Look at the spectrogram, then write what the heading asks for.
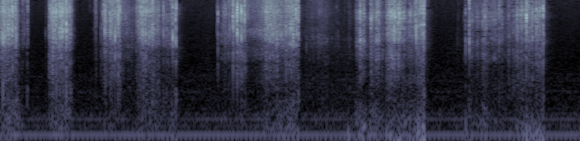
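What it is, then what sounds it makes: Cellulose kitchen sponge scraped with a blade. A metal double-edge razor blade scratches the yellow cellulose foam of a hand-sized, dry kitchen sponge with a green scrub layer. Repeated bursts of bright, dry rasping alternate with short quiet gaps over a steady low hum.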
